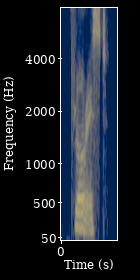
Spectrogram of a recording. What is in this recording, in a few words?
"florist", Indian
